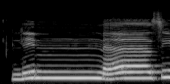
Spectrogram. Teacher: نون مشدد پہ غنہ کریں گے اور کھینچیں گے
